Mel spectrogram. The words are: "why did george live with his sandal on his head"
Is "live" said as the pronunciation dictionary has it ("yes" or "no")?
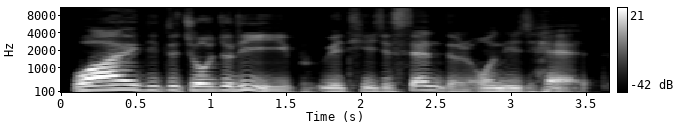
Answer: no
